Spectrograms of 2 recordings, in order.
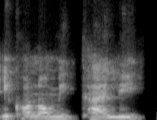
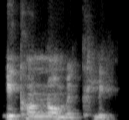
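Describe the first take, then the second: First: The ending is said as a full 'cali'. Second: The ending is said as a reduced 'cli'. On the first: The speaker calls it wrong. "it is not economically... pronouncing C A L L Y as Cali" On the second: The speaker calls it right. "It's cli"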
